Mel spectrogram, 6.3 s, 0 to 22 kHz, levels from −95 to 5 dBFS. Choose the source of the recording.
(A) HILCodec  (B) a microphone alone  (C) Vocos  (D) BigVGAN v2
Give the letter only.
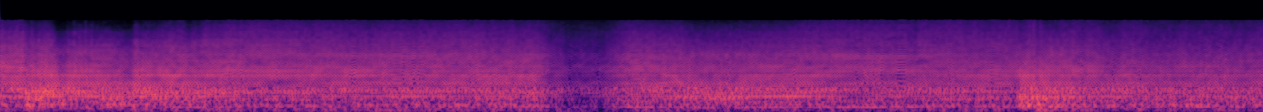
C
